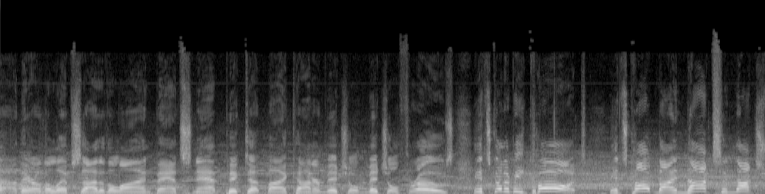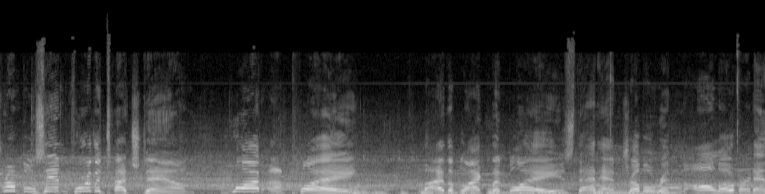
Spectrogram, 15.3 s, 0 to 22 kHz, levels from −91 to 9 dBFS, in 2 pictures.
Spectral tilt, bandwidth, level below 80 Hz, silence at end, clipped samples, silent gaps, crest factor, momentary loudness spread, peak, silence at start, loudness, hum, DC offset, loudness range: -4 dB/octave; 17 kHz; -44 dBFS; 0 s; under 0.1%; none; 14 dB; 8 LU; -2 dBFS; 0 s; -16 LUFS; none; under 0.1%; 2 LU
